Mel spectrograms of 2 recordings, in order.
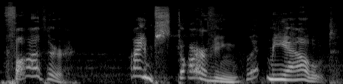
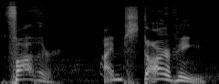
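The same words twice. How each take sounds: First: Higher, slow, strained cry of a starving son; a trapped son begging from beneath the floor; desperate young man's plea, pitched up. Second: Lightly voiced young man calling up, slow; a hint of a starving son pleading from below; drawn-out starving plea; young man crying out. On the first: Acted. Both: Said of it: "you hear a young man's voice cry out".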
